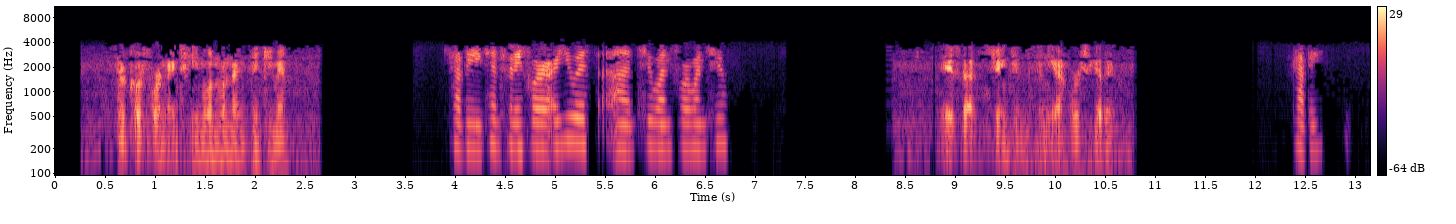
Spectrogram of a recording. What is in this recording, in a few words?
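Police Department Dispatch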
